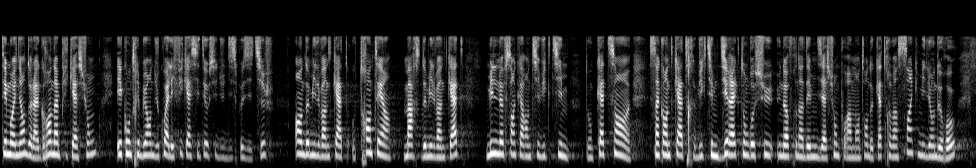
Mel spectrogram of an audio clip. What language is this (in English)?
French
